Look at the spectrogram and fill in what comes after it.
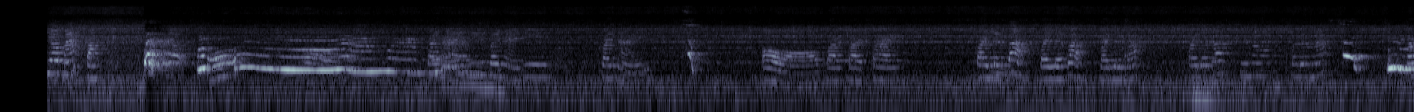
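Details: A female Siberian Husky, who began "talking" at six months old, gives drawn-out, wavering yowls that bend up and down in pitch.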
